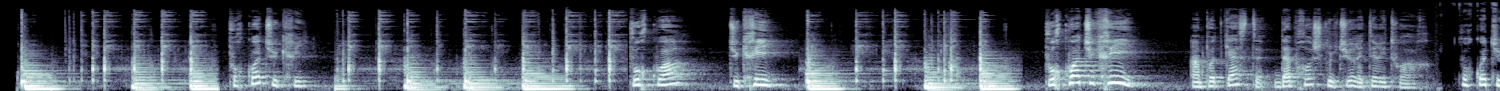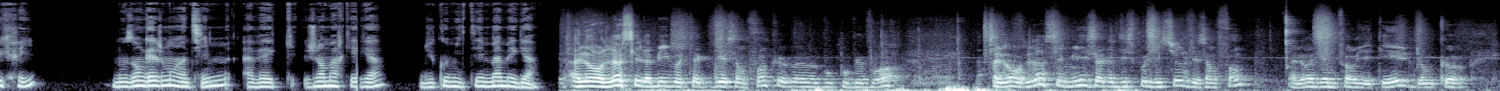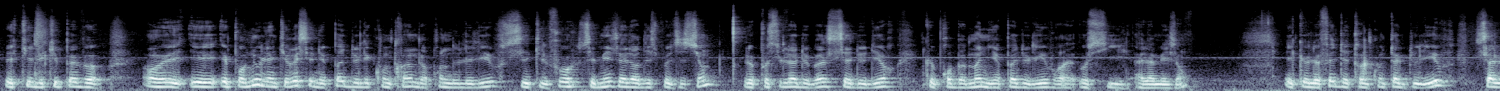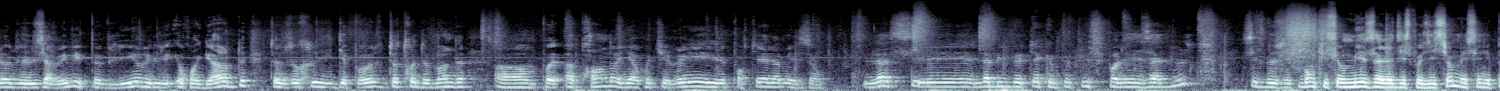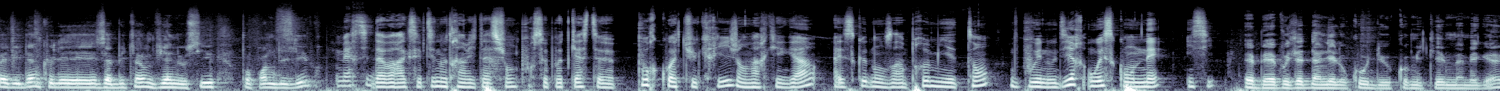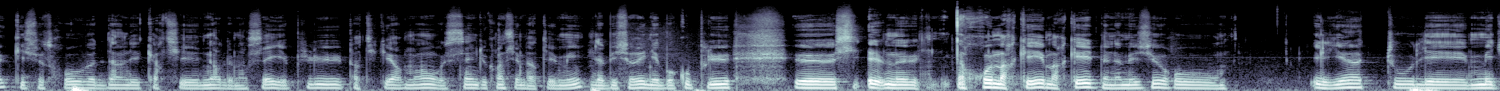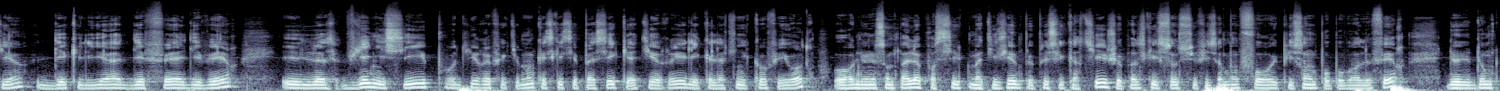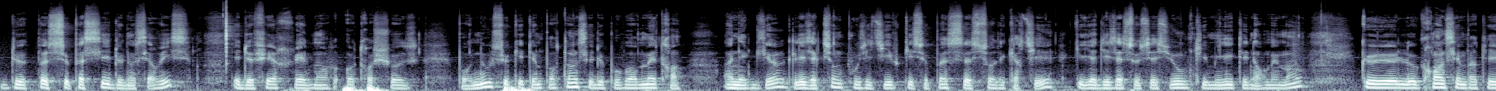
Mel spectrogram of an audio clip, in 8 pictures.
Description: Extraits sonores : Surgissement – Théâtre du Centaure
